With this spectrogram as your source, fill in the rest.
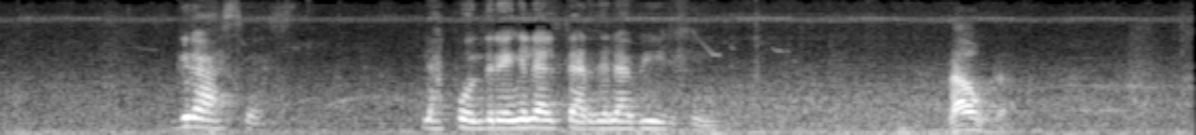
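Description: A young woman speaks warmly and laughs.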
